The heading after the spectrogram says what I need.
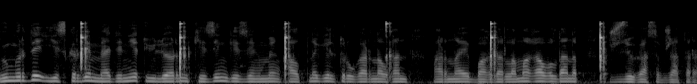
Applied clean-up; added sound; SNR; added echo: neural mask model Resemble Enhance denoiser.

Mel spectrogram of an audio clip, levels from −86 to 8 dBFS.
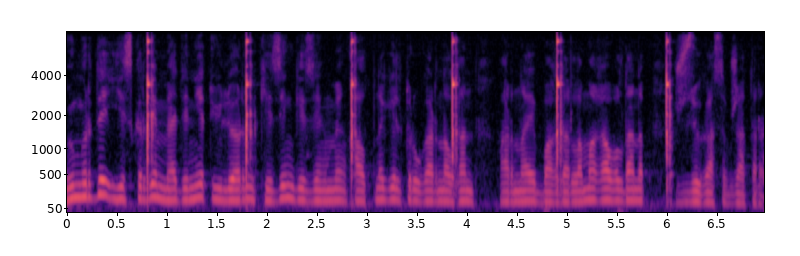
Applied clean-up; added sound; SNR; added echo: none; Hammer; -4 dB; none.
